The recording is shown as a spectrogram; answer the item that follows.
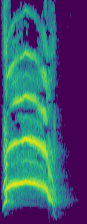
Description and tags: girl scream
Got this great scream sound while trying to figure out how to create dragon sounds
